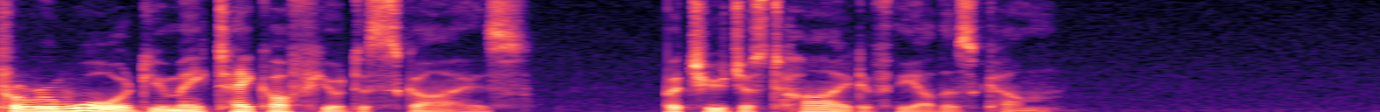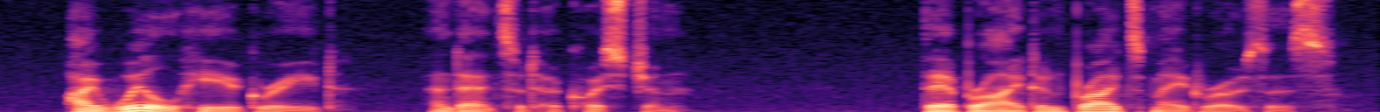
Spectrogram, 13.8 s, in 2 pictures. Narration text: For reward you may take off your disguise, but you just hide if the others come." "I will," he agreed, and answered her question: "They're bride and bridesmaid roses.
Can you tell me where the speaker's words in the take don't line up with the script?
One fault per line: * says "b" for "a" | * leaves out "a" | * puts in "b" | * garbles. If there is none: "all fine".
all fine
